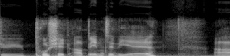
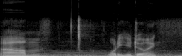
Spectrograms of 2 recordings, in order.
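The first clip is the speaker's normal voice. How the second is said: ordinary talk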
